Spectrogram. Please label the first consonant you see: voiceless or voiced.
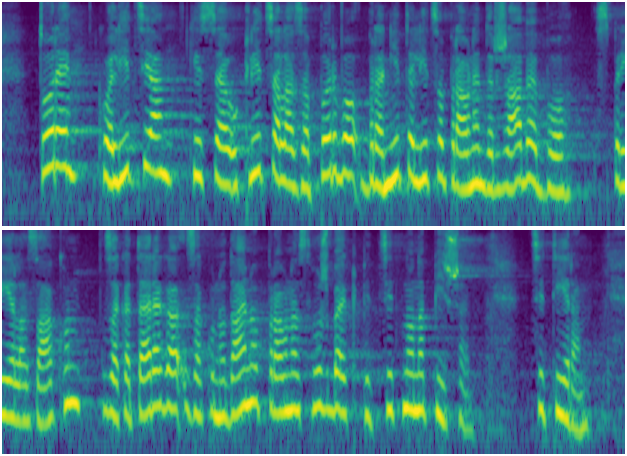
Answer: voiceless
